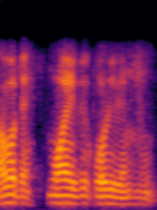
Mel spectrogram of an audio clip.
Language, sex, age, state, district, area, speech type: Assamese, male, 45-60, Assam, Goalpara, urban, conversation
